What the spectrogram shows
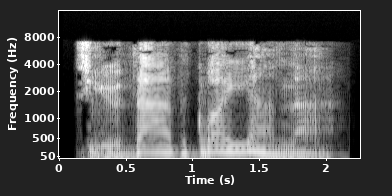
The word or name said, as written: ciudad guayana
